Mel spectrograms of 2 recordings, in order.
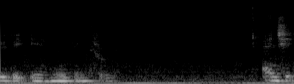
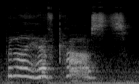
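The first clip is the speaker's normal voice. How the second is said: confused protest; 14 semitones higher than usual. Acted.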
